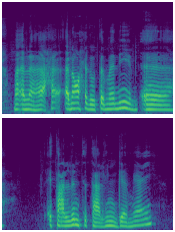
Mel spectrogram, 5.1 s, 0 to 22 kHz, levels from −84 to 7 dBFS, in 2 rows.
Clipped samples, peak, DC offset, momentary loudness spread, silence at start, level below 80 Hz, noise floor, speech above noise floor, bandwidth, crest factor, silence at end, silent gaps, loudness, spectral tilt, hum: under 0.1%; 0 dBFS; under 0.1%; 8 LU; 0 s; -56 dBFS; -57 dBFS; 41 dB; 9.4 kHz; 16 dB; 0.3 s; none; -17 LUFS; -8.5 dB/octave; none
